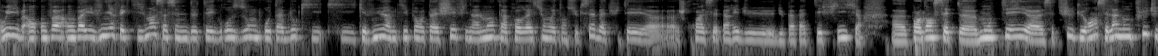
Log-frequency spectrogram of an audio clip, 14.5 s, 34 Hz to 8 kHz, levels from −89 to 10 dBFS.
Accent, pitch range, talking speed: French, 180-220 Hz, 235 wpm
